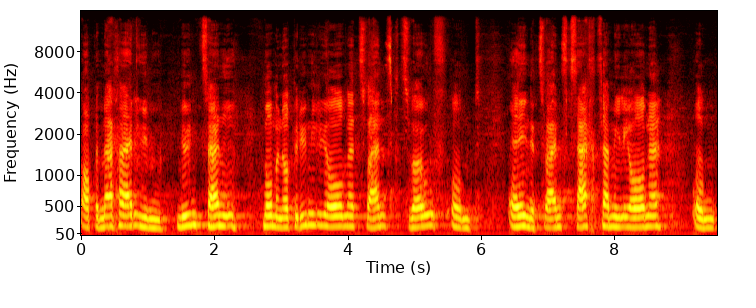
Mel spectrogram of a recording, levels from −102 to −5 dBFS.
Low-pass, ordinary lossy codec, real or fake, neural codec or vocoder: 14.4 kHz; none; fake; codec, 44.1 kHz, 3.4 kbps, Pupu-Codec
